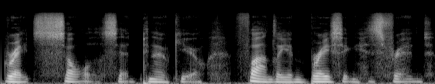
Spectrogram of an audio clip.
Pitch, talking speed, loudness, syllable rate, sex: 120 Hz, 110 wpm, -19 LUFS, 3.3 syllables/s, male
